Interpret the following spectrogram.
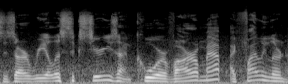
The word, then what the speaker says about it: Kuravarra: RR something Kuravarra, but the Kuh I guess is pronounced Kur, so it's Kuravarra.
